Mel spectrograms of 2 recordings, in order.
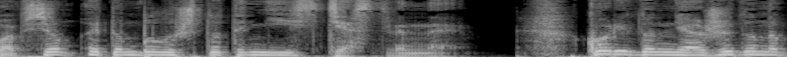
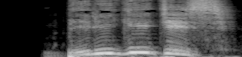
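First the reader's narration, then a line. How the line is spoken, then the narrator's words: Shout. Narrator (Russian): закричал Коридон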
